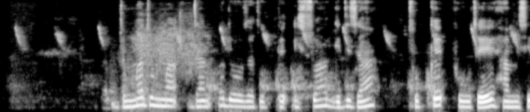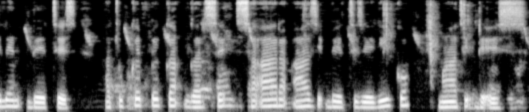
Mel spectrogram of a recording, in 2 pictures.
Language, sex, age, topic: Gamo, male, 25-35, agriculture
